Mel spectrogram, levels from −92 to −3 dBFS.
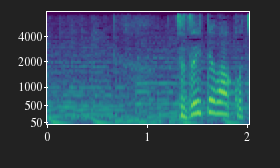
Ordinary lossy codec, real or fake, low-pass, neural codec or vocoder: none; real; 7.2 kHz; none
